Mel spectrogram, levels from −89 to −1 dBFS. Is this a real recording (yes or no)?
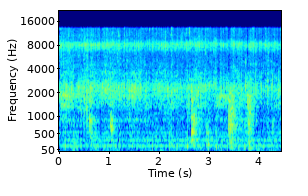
yes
